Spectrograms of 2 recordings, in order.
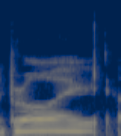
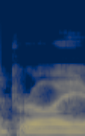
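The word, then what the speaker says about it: Broglie: Yeah, the names start to confuse me, the bi, the broy. The Oh. broccoli, Yeah, it's literally spelled like the broccoli. the broy, or something like that.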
